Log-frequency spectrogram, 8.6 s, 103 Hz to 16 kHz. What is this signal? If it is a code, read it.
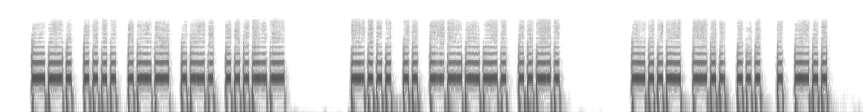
Morse code, heard as a keyed tone, about 27 wpm, 480 Hz. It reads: GHWR3 BI9F XDSED
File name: FreeFiles / CW-practice / 25WPM-side2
